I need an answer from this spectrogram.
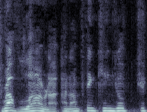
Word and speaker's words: Ralph Lauren: They said you guys people say Ralph Lauren. That's hilarious. With Ralph Lauren. Oh, it's Ralph Lauren.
